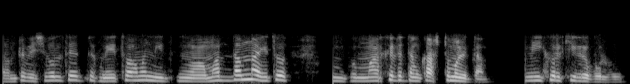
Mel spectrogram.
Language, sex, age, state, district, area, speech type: Bengali, male, 60+, West Bengal, Howrah, urban, conversation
